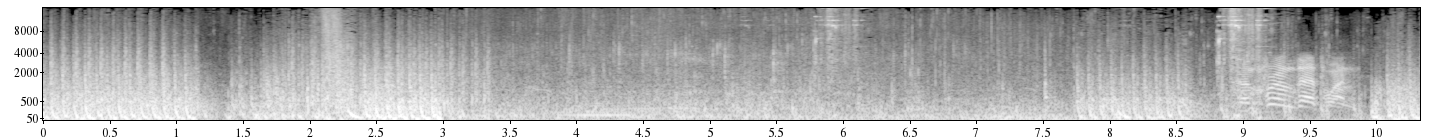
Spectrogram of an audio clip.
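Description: Rapid bursts of gunfire in the Call of Duty: Modern Warfare III beta, with loud clustered machine-gun volleys at the start and again near the end, and a quieter stretch between. Voices talk over the shooting.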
